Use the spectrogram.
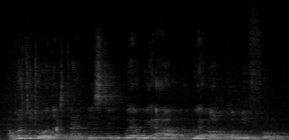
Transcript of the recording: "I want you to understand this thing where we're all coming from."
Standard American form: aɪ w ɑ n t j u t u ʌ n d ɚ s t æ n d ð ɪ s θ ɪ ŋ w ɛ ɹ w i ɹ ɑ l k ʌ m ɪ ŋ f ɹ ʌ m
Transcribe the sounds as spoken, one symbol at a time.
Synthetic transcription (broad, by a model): aɪ w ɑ n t j u t u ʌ n d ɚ s t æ n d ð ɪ s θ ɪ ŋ w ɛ w w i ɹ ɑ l k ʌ m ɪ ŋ f ɹ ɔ m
